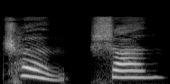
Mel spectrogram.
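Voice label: "chènshān", Mandarin Chinese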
